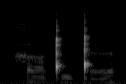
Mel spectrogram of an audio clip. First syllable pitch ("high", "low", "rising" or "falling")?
low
